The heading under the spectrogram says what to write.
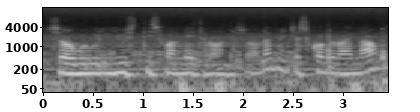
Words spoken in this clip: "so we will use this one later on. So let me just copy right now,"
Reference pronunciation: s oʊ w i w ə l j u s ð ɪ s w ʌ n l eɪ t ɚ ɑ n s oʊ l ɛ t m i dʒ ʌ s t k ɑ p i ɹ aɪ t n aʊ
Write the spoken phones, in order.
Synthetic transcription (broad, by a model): s oʊ w i w ə l j u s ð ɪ s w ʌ n l eɪ t ɚ ɑ n s oʊ l ɛ t m i dʒ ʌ s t k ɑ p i ɹ aɪ t n aʊ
